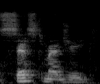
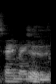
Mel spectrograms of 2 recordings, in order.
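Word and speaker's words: C'est Magique: It's not Cest Magique. It's. I'm pretty sure it's Say Magique or something like that.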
